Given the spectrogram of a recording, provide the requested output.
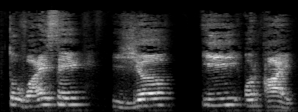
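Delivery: य, ई and आई drawn out very slowly; slow teacher demo of the three वाई sounds; sounds spelled out. Shown as a demonstration. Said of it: "ये तीनों sound generate होते हैं".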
